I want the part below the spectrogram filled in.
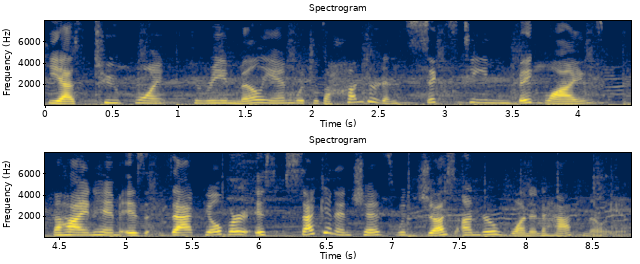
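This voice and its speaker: A woman commentating a televised poker final table, giving upbeat, clear play-by-play. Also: on the high side, moderate pace, few pauses, music in the background.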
